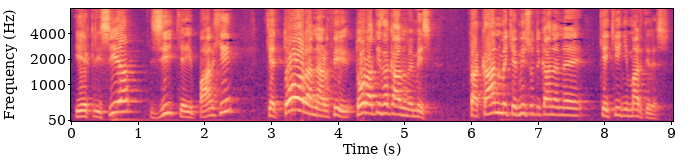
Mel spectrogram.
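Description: A man with a fairly high voice gives a sermon. He reads scripture in a measured, chanting way, then preaches to his congregation as beloved brothers, often rising into emphatic bursts. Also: big pitch swings. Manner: addresses listeners as beloved brothers. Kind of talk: sermon with psalm reading.

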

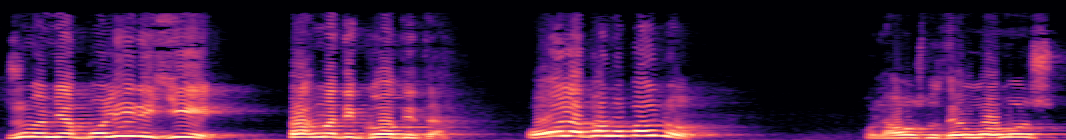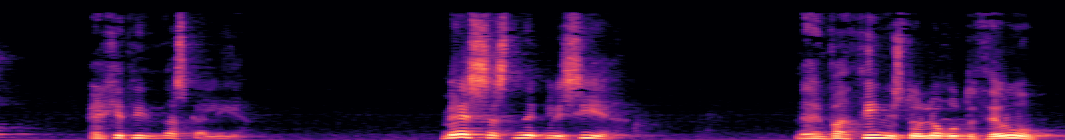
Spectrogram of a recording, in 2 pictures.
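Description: Man, preacher, very high voice, fervent sermon, frequent hallelujahs, echoey room. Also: very animated, creaky, long pauses. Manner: fervent, peppered with amen and hallelujah; addresses listeners as brothers and sisters.

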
